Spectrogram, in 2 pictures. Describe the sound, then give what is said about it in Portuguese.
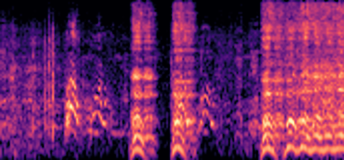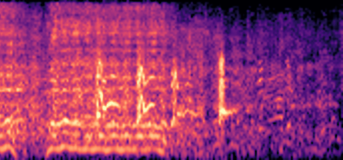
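A large dog's barking plays over loudspeakers: a few sharp barks, then longer, drawn-out yelping and whimpering tones at moderate loudness. “Parecia um cão enorme, não parecia?”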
